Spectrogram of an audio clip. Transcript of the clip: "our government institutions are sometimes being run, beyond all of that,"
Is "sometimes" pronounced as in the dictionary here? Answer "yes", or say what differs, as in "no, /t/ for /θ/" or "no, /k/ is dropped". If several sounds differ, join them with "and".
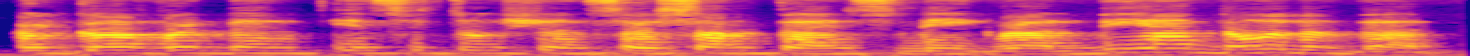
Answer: no, /s/ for /z/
